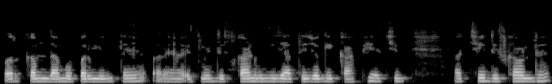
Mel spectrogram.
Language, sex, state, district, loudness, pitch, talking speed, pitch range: Hindi, male, Bihar, Supaul, -21 LUFS, 140 Hz, 230 wpm, 135-140 Hz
